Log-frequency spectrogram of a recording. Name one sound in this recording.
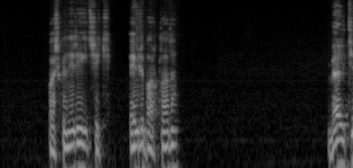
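A man speaks in short bursts, close by.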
